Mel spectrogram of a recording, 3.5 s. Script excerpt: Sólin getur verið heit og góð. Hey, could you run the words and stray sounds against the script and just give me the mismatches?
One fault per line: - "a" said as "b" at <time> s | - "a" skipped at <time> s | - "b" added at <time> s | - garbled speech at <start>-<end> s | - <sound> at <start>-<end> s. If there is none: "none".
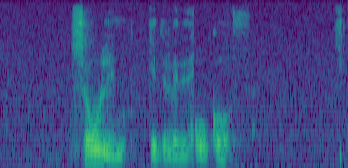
- "heit" skipped at 1.9 s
